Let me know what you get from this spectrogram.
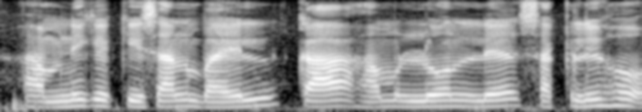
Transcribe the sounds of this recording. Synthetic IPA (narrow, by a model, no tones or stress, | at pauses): ɦəmnikekisanbʱəɪlkaɦəmlonlesəkliɦo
